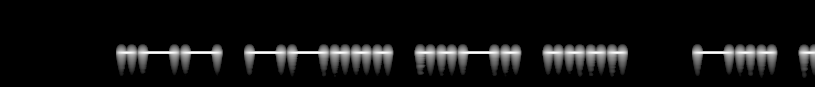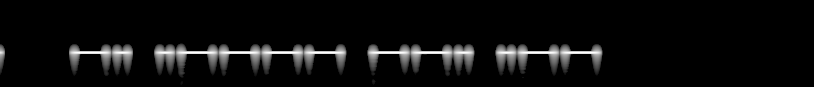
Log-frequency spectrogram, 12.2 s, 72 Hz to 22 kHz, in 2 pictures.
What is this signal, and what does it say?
Morse code, heard as a keyed tone, about 15 wpm, 700 Hz. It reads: W7FH DE N1GW
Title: USA Callsign DE Callsign - 4 Characters - 15wpm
